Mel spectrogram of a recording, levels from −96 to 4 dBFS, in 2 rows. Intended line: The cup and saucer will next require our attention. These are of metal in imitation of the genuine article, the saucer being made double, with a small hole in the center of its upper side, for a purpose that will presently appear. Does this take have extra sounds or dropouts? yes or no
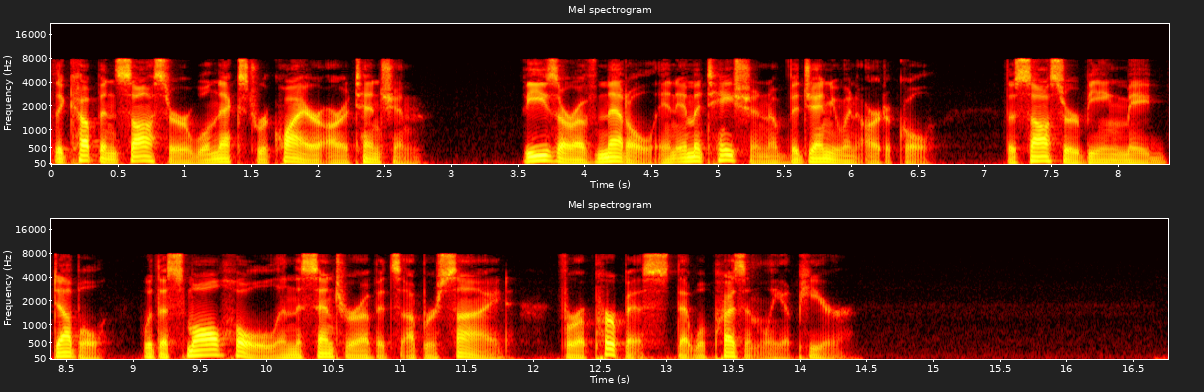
no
